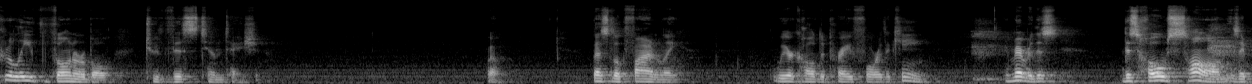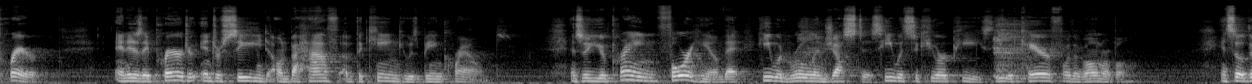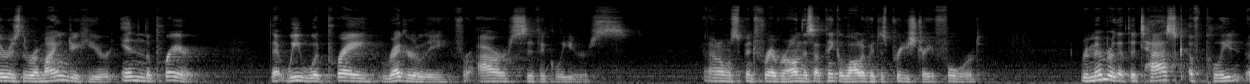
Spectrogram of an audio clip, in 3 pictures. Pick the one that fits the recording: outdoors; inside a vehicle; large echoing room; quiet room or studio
large echoing room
